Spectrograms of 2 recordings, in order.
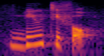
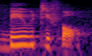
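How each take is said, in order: The two takes are said the same way.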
